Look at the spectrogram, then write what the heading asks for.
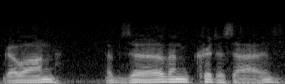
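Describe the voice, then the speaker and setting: Brooding gentleman near forty, vintage radio drama: low, brusque, imperious, formal, on a muffled old broadcast. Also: slow pace, slight background noise. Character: stern, masterful, abrupt master of the house, near forty.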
